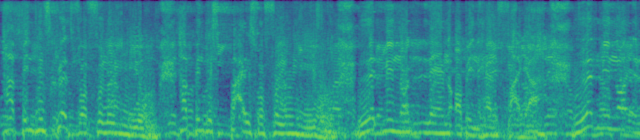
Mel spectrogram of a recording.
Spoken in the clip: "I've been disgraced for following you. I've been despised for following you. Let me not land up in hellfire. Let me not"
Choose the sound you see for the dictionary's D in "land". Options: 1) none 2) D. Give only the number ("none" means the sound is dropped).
1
